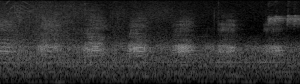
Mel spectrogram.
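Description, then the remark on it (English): A mallard duck at Lochleven National Nature Reserve quacks in a quick, steady run of about six or seven nasal calls, moderately loud, with no one speaking. “That will be one of our mallards, yeah, having a wee laugh at us.”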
